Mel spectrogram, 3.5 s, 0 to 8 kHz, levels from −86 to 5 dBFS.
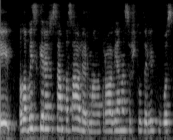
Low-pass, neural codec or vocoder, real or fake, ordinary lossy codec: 7.2 kHz; none; real; Opus, 64 kbps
